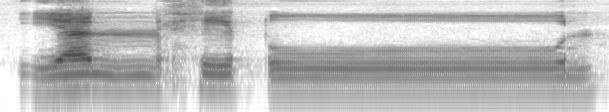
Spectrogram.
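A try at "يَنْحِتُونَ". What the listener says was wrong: Taknya tipiskan. Tun, tun.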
